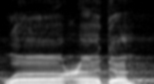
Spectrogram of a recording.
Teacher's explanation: wa fathah diikuti alif dua harokat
